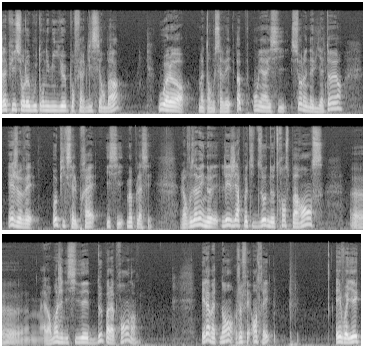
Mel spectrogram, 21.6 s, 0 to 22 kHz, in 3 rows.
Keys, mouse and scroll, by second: 2.0-3.3 middle drag, 4.3-6.5 drag, 6.7 click, 8.0-13.4 drag, 14.8-17.1 ctrl+scroll down 2, 18.1-19.2 ctrl+scroll down 2, 20.3 Return.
